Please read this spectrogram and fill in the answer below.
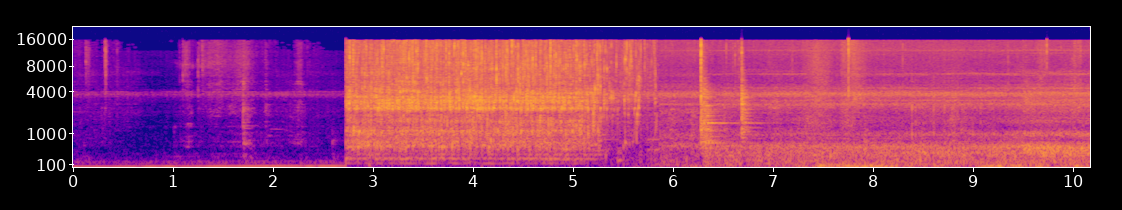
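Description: Water poured into an aluminium camping cook pot: a loud, steady rushing splash that starts abruptly about three seconds in. A few light metal clicks follow as the pot is set on the gas stove.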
